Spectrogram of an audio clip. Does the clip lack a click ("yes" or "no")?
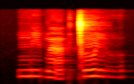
no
